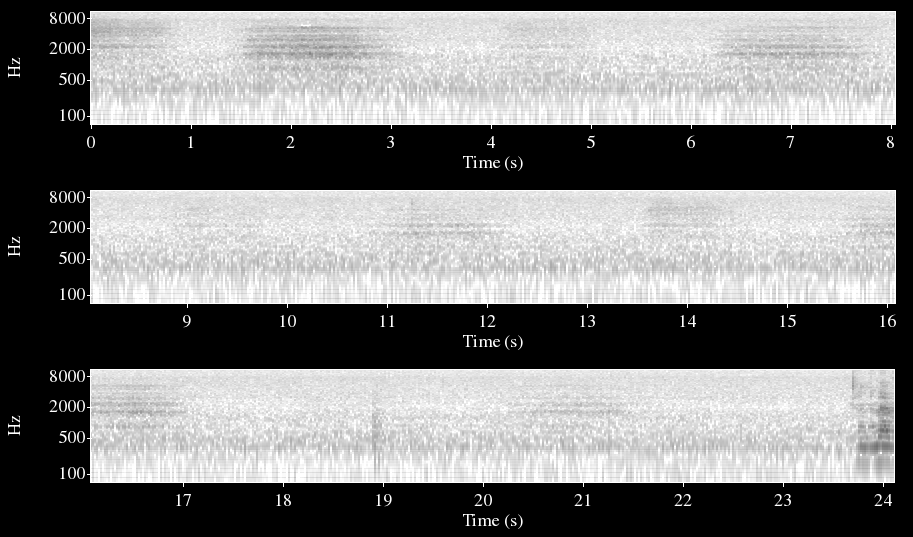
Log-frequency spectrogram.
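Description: Slow, deep yoga breaths during a seated Ashtanga pose, each long soft inhale and exhale rising and falling at a gentle, even pace, quiet and close against a faint hiss.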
